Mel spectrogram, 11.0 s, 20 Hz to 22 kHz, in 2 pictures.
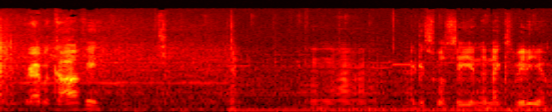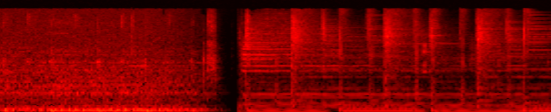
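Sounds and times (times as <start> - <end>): low steady engine hum: 0.0 - 7.6.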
